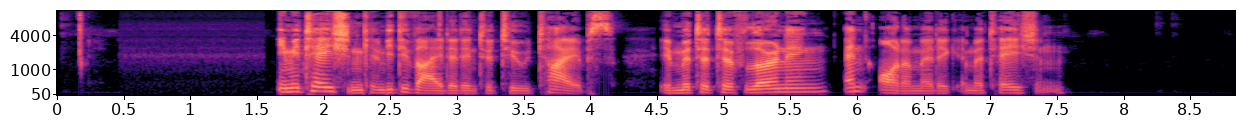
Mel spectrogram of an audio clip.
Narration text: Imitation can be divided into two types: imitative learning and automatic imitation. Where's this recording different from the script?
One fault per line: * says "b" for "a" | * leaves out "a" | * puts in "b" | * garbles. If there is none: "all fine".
all fine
